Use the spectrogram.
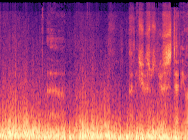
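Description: Wind gusts across a fishing lake and buffets the microphone with a loud, rumbling roar that rises and dips unevenly throughout.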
